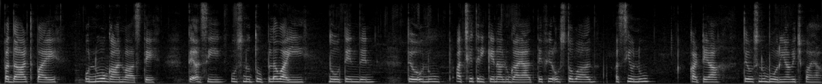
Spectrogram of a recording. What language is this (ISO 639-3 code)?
pan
